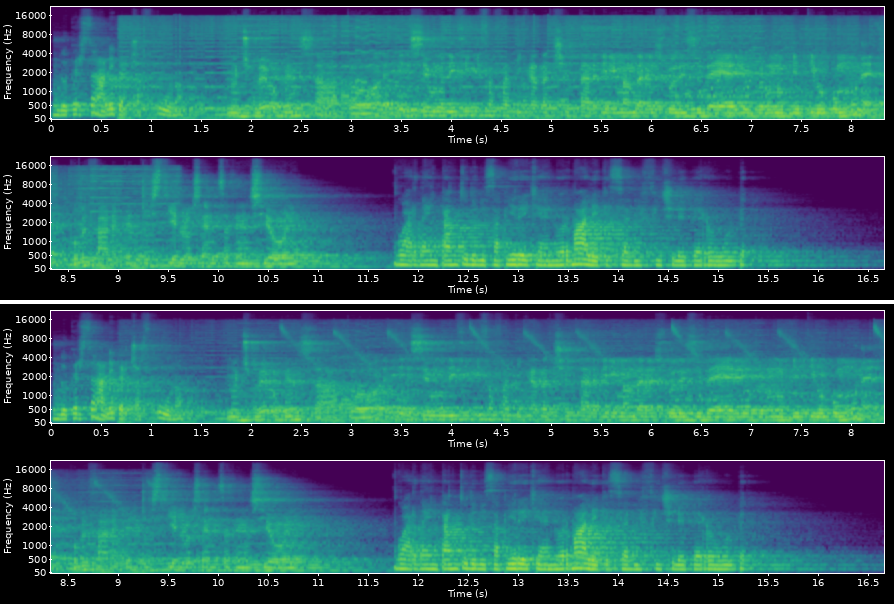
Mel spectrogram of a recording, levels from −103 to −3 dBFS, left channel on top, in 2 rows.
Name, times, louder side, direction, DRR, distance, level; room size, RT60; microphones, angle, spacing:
voice 1, 0.0-1.3 11.7-15.2, equal, 10° right, 1 dB, 0.9 m, -22 dB
sound 1, 0.6-9.6, left 5 dB, 45° left, 0.5 m, -34 dB
voice 2, 1.7-10.9, left 1 dB, 20° left, 0 dB, 2.3 m, -25 dB
sound 2, 2.3-10.3 10.6-10.7, right 3 dB, 85° right, 1.6 m, -42 dB
29.0 x 17.0 x 5.9 m, 2.8 s
head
